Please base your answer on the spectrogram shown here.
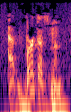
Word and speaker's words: advertisement: section of the newspaper the word advertisement accent on the second syllable not advertisement and remember the i in this word is also short six the attorney became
